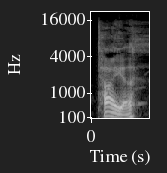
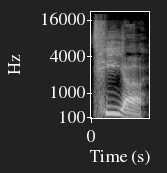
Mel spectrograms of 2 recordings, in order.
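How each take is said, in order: First: The first syllable sounds like 'tie'. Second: The first syllable sounds like 'tee'. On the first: The speaker calls it wrong. "not Taya" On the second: The speaker calls it right. "It's Tia"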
